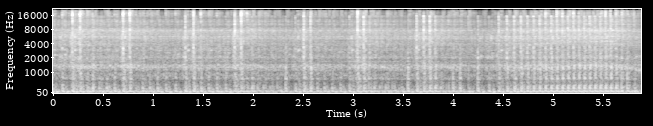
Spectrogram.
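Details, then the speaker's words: Continental GT 650 twin idling with a loose, uneven metallic "kat-kat" clatter riding over the exhaust thump, traced to a silencer worked loose at its mounts. Exhaust clatter from loose silencer. "Engine में से जो है ना बहुत cut cut cut cut की अजीब सी आवाज ए रही थी"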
